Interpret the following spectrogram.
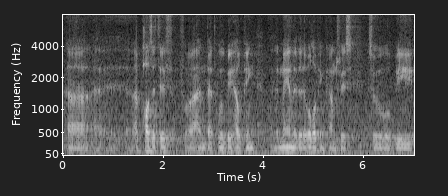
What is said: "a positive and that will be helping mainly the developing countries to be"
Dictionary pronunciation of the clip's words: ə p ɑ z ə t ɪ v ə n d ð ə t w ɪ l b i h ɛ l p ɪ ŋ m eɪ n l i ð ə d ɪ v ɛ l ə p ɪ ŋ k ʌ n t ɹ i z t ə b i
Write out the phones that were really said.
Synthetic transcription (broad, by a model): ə p ɑ z ə t ɪ v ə n ð ə t w ɪ l b i h ɛ l p ɪ ŋ m eɪ n l i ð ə d ɪ v ɛ l ə p ɪ ŋ k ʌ n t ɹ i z t ə b i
